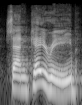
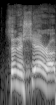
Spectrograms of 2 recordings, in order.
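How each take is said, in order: First: The name is said with a Hebrew pronunciation. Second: The name is said with an English pronunciation. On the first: "in the Hebrew, it actually is Sennacherib" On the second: "is the way we would pronounce it"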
